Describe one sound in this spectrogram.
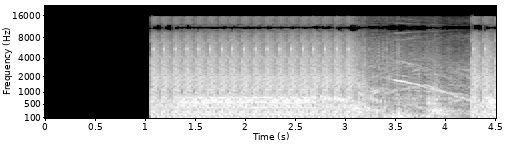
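A video game chaingun fires in rapid bursts.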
